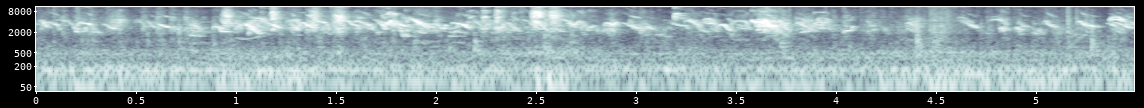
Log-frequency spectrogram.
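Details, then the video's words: Baby chickens playing and eating: a crowd of chicks gives dense, overlapping high peeps that slide downward, nearly continuous, with scattered sharp clicks and taps underneath. "Cute Little Chicks Chirping Sounds| Baby Chicken Playing and Eating"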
